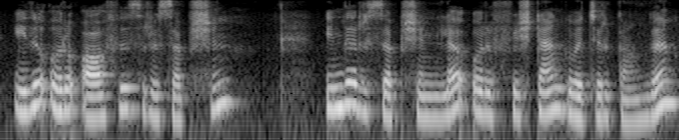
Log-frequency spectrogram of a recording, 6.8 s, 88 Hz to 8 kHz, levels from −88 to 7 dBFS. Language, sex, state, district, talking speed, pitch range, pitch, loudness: Tamil, female, Tamil Nadu, Nilgiris, 90 wpm, 185-235 Hz, 205 Hz, -17 LUFS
